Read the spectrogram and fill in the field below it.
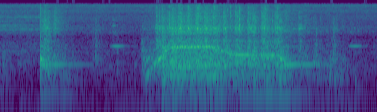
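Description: Sewing machine stitching a lined zipper pouch, with a brief reverse-stitch burst followed by a longer steady run of rapid, close, whirring stitches that fade into short pauses.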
